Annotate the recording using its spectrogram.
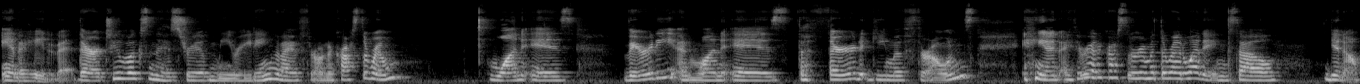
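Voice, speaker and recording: A woman's medium-pitched voice with lively intonation at a moderate pace, with audible room echo. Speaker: book reviewer YouTuber. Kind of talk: casual vlog talk to camera.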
